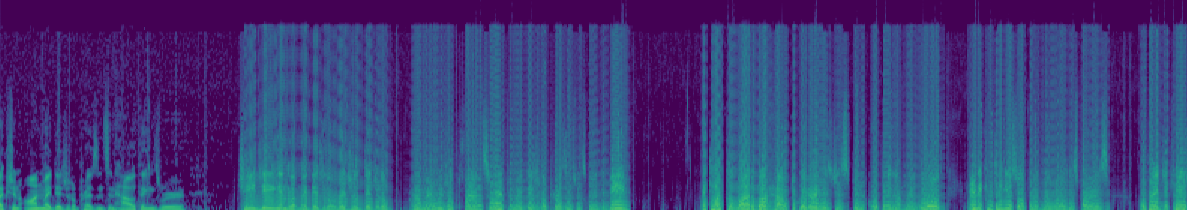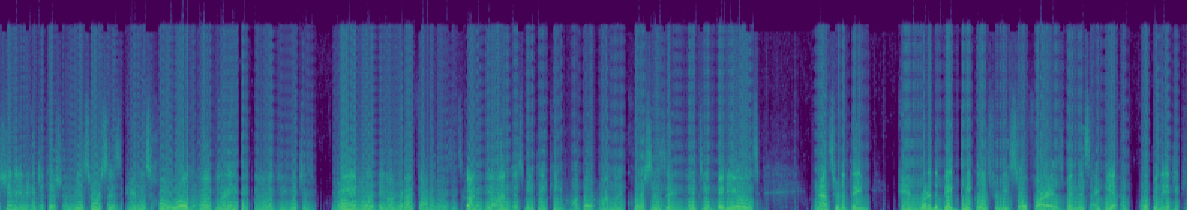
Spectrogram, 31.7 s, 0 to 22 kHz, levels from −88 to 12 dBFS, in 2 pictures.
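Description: The background of this whole speech recording is pushed to near silence and flecked with twinkling specks. This is overdone noise removal. The reduction was set far too aggressively, so any frequency band sitting close to its noise estimate gets cut hard or switched off, and the softer parts of the voice are stripped away along with the noise. From 3.05 s to the end, a robotic buzz at about 345 Hz rides on the voice and drops away whenever the speech pauses. That is buffer tearing. The software filling a ring buffer and the hardware draining it have drifted out of step and cross inside every period. Roughly a third of each buffer replays audio from a few milliseconds earlier, with a hard seam at each edge. The buzz rate points to a buffer of about 128 samples.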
